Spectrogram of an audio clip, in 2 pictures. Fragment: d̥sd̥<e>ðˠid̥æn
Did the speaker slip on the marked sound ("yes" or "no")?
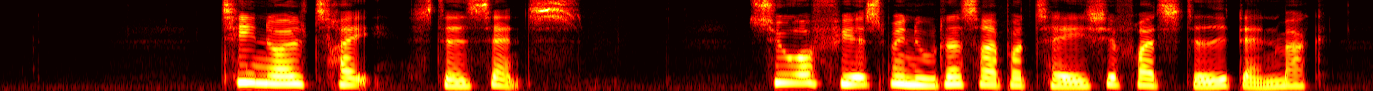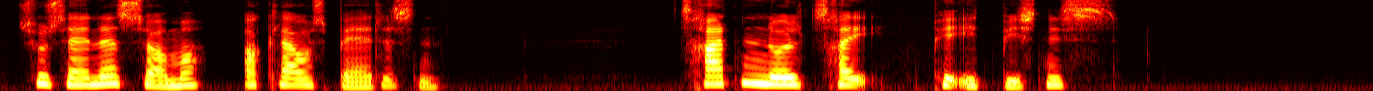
no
